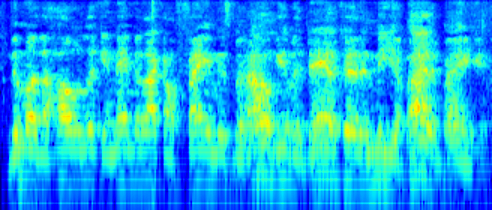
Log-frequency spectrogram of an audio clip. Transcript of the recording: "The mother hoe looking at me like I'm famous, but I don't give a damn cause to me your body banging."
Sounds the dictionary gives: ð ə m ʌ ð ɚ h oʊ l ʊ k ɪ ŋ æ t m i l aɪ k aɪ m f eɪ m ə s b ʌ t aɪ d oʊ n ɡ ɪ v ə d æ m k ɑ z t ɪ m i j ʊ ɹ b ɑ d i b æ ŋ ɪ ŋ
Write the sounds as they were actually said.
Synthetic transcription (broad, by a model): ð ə m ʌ ð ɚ h oʊ l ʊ k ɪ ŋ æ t m i l aɪ k aɪ m f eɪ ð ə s b ʌ t aɪ d oʊ n ɡ ɪ v ə d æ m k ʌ t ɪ m i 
